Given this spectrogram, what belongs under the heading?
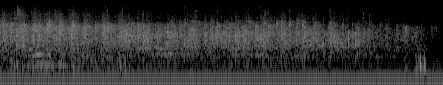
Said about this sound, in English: Why don't we clap our hands and worship the Lord one more time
